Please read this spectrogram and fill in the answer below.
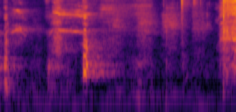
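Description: People laughing, with a brief high-pitched squeal of laughter about half a second in.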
